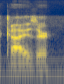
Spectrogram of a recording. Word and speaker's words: Caesar: That is actually perfectly true because everyone still insists on calling him Julius Caesar. As opposed to Kaiser.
